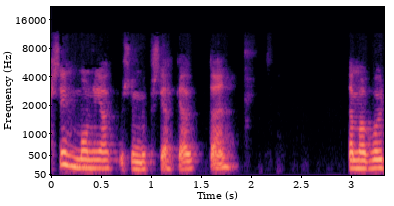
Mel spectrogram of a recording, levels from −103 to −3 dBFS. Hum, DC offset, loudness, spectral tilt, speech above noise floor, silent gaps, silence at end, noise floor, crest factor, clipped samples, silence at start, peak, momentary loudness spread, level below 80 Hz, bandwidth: none; under 0.1%; -28 LUFS; -7 dB/octave; 58 dB; none; 0 s; -84 dBFS; 18 dB; under 0.1%; 0 s; -10 dBFS; 7 LU; -68 dBFS; 10 kHz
